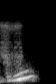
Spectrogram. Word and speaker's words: vous: is as i said you pronounce it like it were v double o vous it's used in formal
